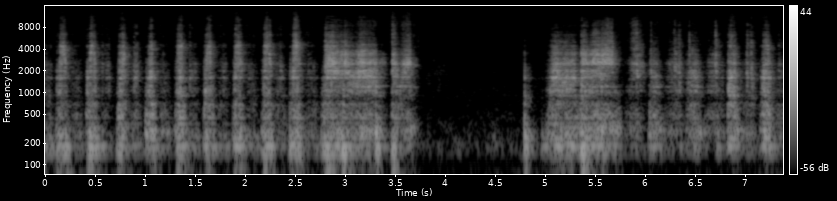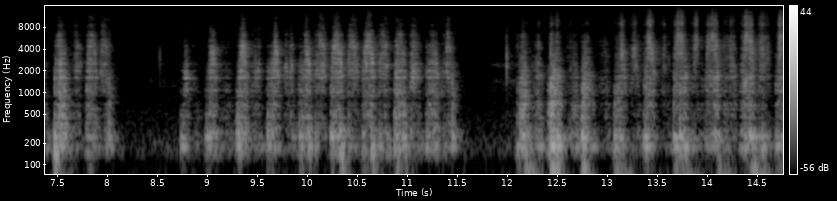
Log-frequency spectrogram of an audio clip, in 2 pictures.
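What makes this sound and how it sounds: A thin wooden stick scrapes a black area of a flat, black-coated scratch-art paper page in repeated strokes. The result is a quick, bright, dry scratching rhythm of about three strokes per second. It is broken by brief silent pauses around 4, 8 and 12 seconds.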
